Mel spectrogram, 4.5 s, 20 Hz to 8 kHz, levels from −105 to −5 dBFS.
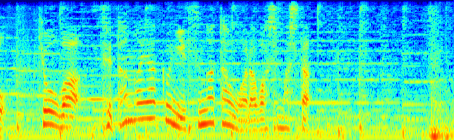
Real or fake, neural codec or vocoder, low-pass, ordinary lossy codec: real; none; 7.2 kHz; Opus, 24 kbps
